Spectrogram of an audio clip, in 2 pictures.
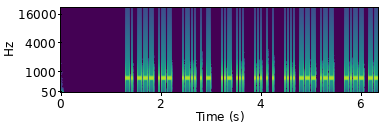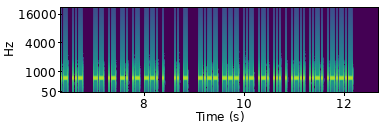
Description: Morse code, heard as a keyed tone, about 40 wpm, 700 Hz. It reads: NOW LET US SEE HOW YOU MANAGE IT YOURSELF.
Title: Sentences from Top 1400 Words 40wpm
